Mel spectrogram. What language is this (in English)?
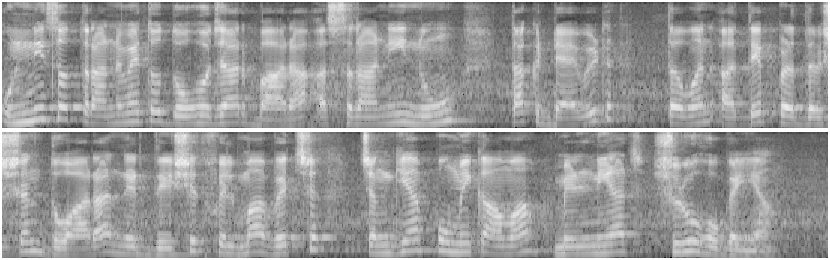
Punjabi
